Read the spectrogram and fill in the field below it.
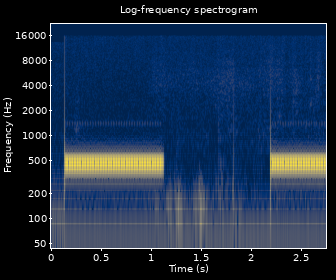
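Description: A telephone ringing tone sounds twice during a phone call, each steady electronic burst lasting about a second with a pause between. It is clear and fairly loud, with no voices.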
